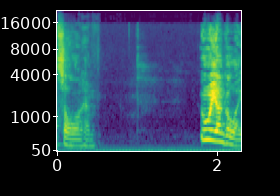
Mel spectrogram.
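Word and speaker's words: Uiagalelei: Uyunglele is how you pronounce his name. Uyunglele.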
